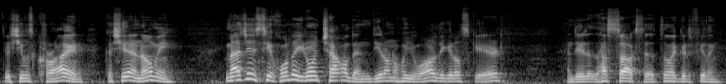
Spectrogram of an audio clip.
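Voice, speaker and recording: A man's voice: fairly high pitch, quick pace, hardly any pauses. A man in his forties, a military veteran and father, telling rambling stories on a podcast with many restarts. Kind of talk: casual storytelling chat.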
